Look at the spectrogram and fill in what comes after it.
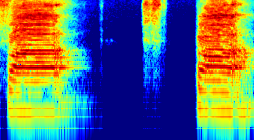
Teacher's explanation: ফা এর উচ্চারণটা হবে নিচের ঠোটের পেট উপরের দাঁতের আগার সঙ্গে লাগাইয়া। অর্থাৎ এভাবে উপরের ঠোট দিয়ে নিচের ঠোটটাকে এভাবে কামড় দিব।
